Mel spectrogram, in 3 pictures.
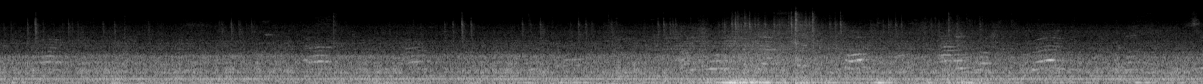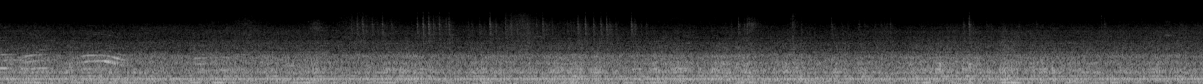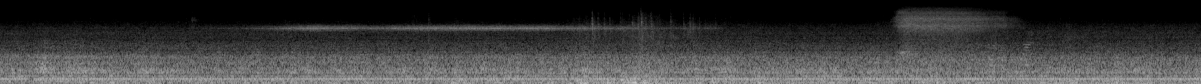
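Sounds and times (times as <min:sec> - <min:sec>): train hum and rumble: 0:00.0 - 0:36.0
thin high whine: 0:26.5 - 0:30.3.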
